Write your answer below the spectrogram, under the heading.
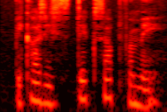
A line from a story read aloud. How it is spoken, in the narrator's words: she murmured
